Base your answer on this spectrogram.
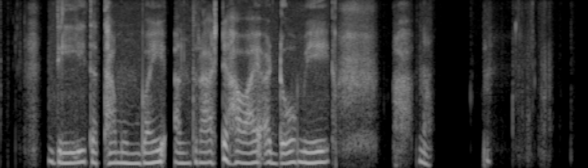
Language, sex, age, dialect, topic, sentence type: Hindi, female, 18-24, Hindustani Malvi Khadi Boli, banking, statement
